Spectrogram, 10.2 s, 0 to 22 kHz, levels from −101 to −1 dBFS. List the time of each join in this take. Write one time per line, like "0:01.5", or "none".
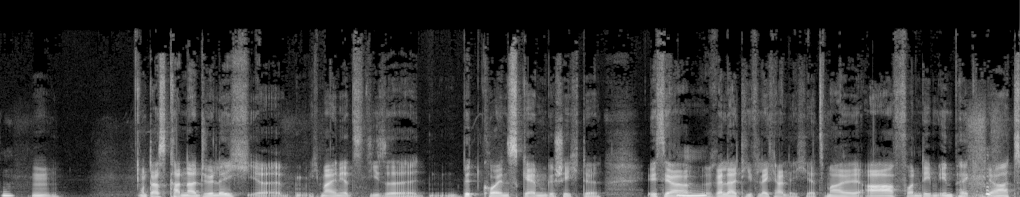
none

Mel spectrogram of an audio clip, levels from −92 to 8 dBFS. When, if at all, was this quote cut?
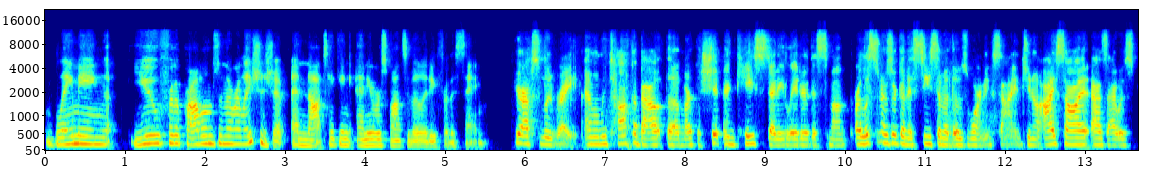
none

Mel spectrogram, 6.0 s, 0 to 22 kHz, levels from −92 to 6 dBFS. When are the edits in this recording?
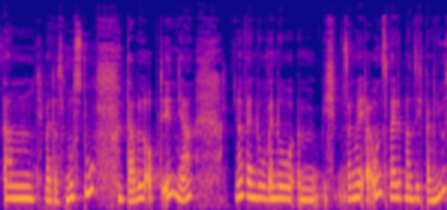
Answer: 0:03.0
0:04.8

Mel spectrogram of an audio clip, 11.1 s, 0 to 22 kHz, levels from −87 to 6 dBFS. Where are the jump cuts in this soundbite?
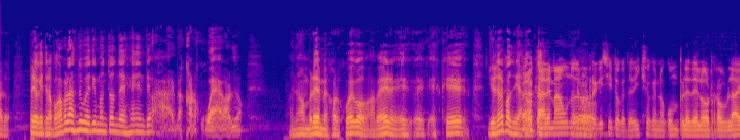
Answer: none

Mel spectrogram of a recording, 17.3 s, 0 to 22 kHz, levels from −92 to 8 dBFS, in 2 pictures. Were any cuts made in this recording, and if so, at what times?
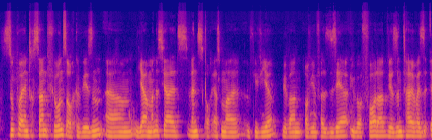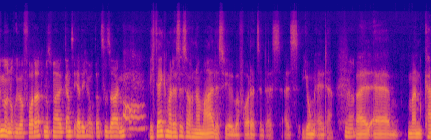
0:04.1

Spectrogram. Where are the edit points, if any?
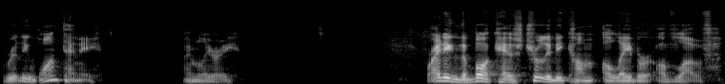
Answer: none

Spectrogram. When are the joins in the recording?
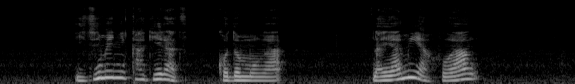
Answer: none

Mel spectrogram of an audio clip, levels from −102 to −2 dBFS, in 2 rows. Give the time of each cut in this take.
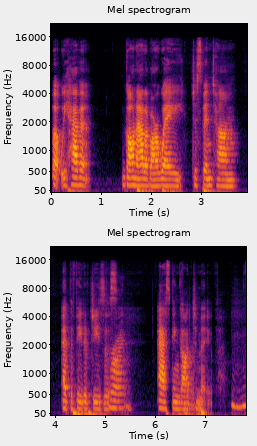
none

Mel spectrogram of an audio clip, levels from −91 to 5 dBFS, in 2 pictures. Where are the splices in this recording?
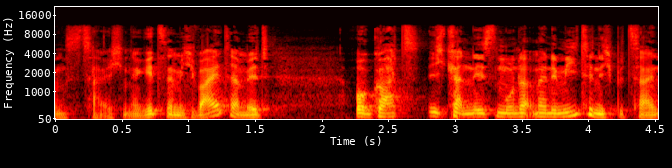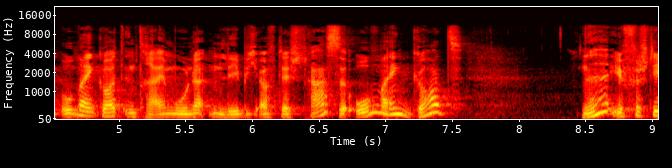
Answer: none

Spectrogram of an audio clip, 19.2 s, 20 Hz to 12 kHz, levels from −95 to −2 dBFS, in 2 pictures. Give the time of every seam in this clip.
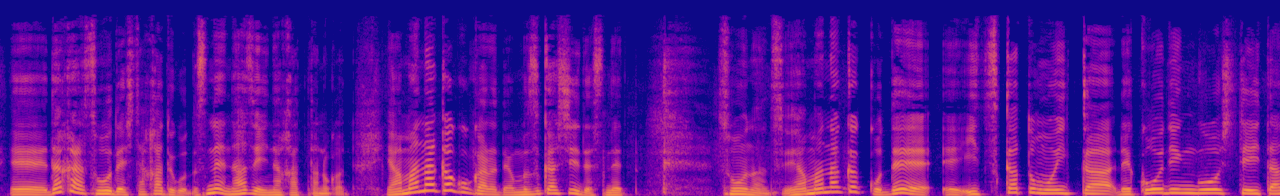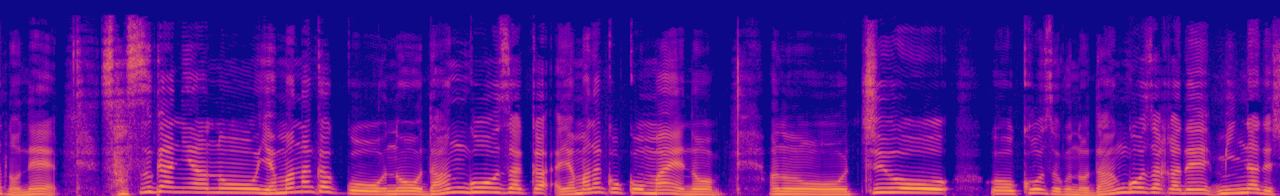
none

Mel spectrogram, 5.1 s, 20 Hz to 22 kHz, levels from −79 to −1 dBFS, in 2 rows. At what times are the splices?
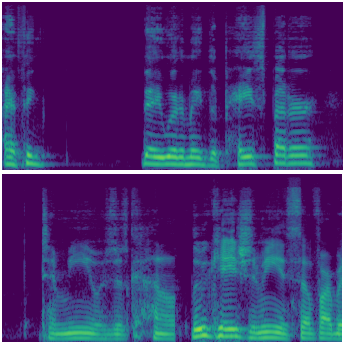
0:02.8
0:03.8

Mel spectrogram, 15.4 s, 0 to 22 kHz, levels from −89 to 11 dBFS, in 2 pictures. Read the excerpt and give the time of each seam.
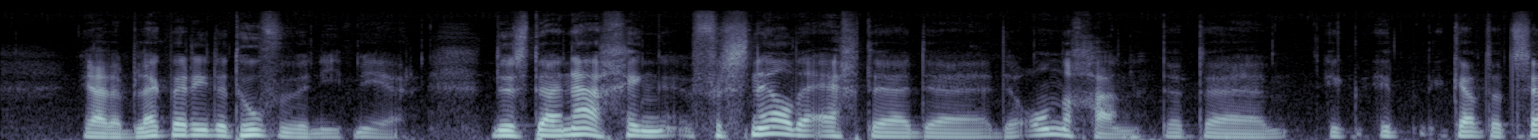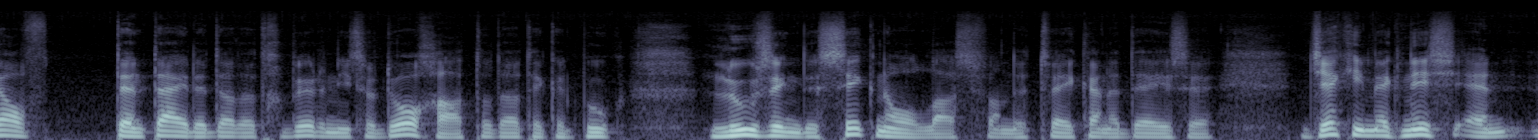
none

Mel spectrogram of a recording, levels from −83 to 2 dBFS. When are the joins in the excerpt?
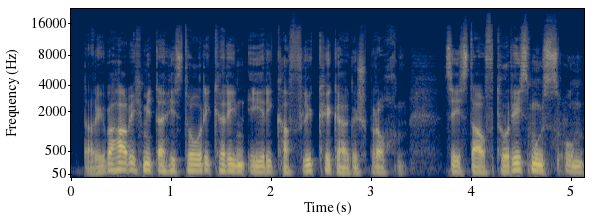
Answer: none

